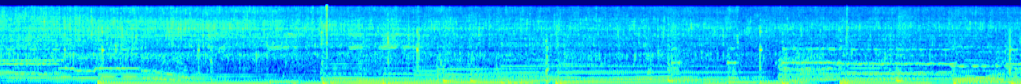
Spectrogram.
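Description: Green chillies and onion sizzling steadily in hot oil in a clay pot, with background music underneath.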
